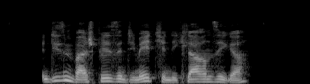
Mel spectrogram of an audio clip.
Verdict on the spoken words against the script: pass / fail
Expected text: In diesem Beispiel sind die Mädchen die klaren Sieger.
pass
